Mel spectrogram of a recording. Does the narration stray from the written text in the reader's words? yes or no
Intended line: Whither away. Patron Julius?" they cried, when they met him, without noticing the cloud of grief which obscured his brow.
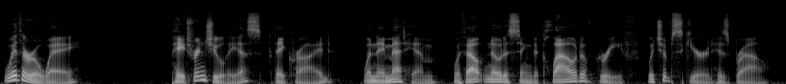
no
